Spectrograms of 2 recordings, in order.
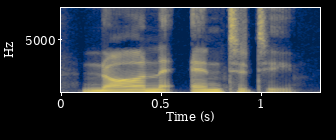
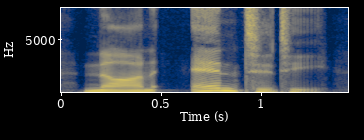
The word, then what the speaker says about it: nonentity: Nonentity has exactly 4 syllables, with the emphasis hitting hard right on the second one, nonentity.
